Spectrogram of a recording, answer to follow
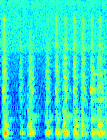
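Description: Acoustic guitar being strummed: one full stroke at the start, then a run of quicker, lighter strokes, about four or five a second, with the strings ringing between them.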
